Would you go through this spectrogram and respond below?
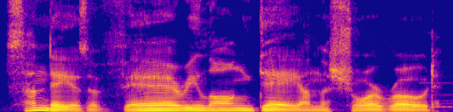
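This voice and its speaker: A woman's voice: a bass voice, measured pace, a little mellow, clean tone, soft background music. A woman playing a polite, thoughtful young boy in an audiobook drama, careful, frank and earnest. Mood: confiding. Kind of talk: scripted audiobook drama acting.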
